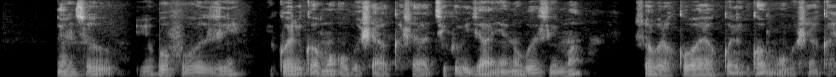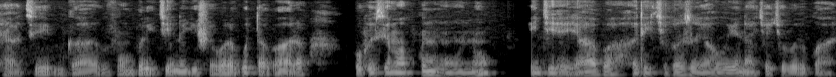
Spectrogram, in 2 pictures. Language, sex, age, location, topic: Kinyarwanda, male, 18-24, Kigali, health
